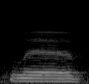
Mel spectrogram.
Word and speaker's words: liberate: So liberate, also first syllable stress, also our I vowel, liberate. And then we have the A diphthong.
